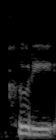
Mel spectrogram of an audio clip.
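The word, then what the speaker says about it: Coodie: I think it was amazing for Cootie, is how it's pronounced, like Cootie, which is the documentary.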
